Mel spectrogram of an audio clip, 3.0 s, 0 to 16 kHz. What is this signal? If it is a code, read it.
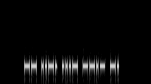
Morse code, heard as a keyed tone, about 36 wpm, 700 Hz. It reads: MFVQN
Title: Code Groups - 5 Letters - 35wpm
